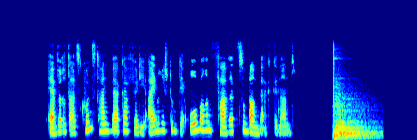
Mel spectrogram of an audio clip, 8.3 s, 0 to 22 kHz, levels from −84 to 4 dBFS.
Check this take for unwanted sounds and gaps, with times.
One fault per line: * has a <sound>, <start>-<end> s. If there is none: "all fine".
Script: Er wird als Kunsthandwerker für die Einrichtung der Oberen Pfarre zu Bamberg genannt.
* has a thud, 6.6-7.7 s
